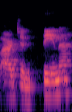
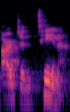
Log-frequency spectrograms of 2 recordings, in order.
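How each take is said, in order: First: The T is unaspirated, with the tongue further forward. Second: The T is aspirated, with a puff of air. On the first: "with a Spanish accent" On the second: "she'll use an American pronunciation"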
